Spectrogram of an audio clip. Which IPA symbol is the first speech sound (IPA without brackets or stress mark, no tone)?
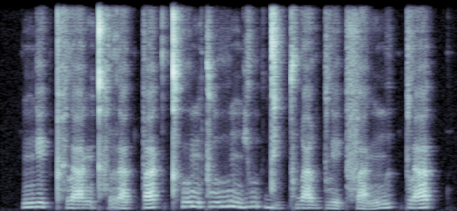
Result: ŋ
